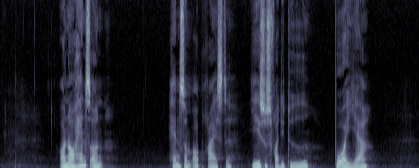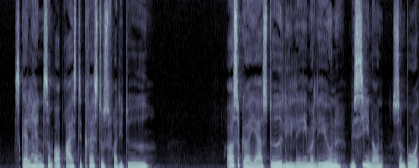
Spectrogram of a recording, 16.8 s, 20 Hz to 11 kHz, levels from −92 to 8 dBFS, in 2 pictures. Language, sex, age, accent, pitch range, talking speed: Danish, female, 40-59, native, 170-210 Hz, 120 wpm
